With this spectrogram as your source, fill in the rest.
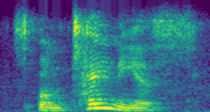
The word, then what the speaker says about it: spontaneous: Persistent, bright, thorough, sensible, capable, spontaneous, conscientious. So notice in the last two words, these are multi-syllable words, and the stress is on the second last syllable.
